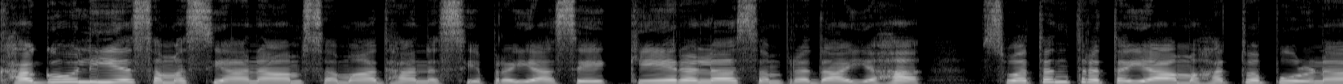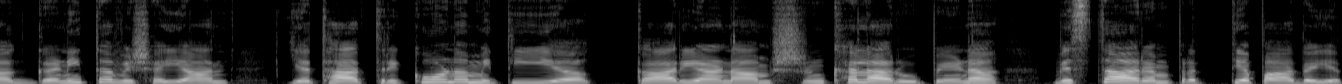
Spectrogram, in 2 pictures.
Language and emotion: Sanskrit, neutral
